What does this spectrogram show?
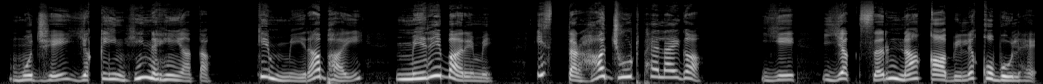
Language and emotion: Urdu, disgusted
